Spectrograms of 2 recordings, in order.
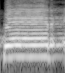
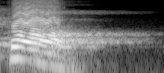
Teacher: la différence se trouve entre le E ouvert et le O ouvert. Ça fait de père et port une paire minimale.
